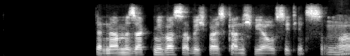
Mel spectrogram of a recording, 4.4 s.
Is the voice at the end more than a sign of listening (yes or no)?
yes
